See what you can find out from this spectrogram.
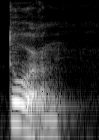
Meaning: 1. a tower 2. a rook 3. the fin or sail of a submarine
- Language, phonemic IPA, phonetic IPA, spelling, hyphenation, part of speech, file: Dutch, /ˈtoː.rə(n)/, [ˈtʊːrə(n)], toren, to‧ren, noun, Nl-toren.ogg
